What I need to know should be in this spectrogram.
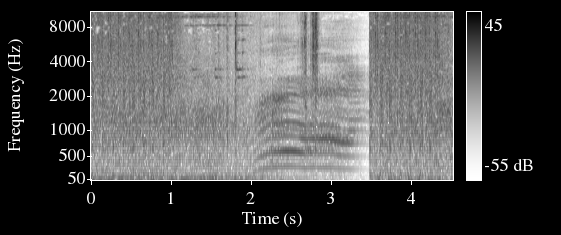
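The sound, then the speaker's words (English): Video game gunfire from a Super Mutant, a dense, unbroken rattle of shots with a low groaning growl rising through the middle before the sound cuts off abruptly and the firing resumes. “The Super Mutant shot at me and something exploded.”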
